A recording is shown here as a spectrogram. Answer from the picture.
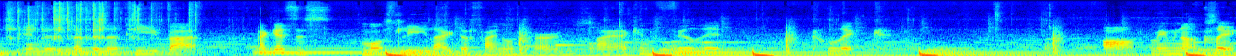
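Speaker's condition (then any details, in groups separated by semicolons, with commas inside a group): No condition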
